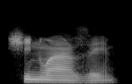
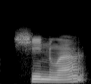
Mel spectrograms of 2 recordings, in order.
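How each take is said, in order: First: "chinoise" falling, ending in a voiced z; sounded feminine ending. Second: "Chinois" ending on a rising wa; silent final S. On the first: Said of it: "el femenino es". ("chinoise" pronunciando la s como z) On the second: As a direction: leave the s off "Chinois". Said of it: "las S finales no se pronuncian". ("Chinois" terminado en wa, sin la s) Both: Shown as a demonstration.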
